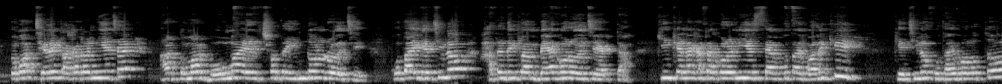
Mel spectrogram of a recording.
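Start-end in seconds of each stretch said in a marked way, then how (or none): none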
